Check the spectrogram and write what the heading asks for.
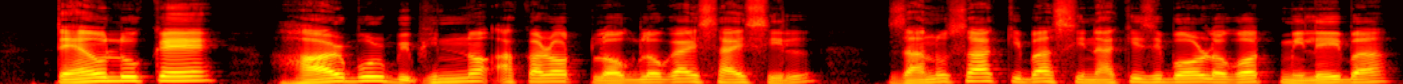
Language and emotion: Assamese, neutral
